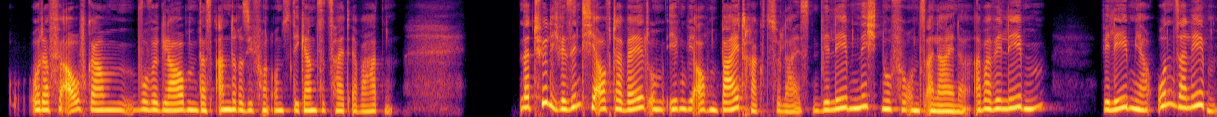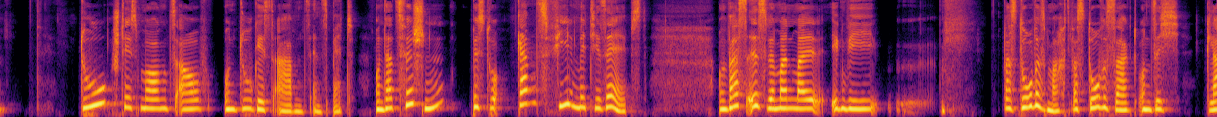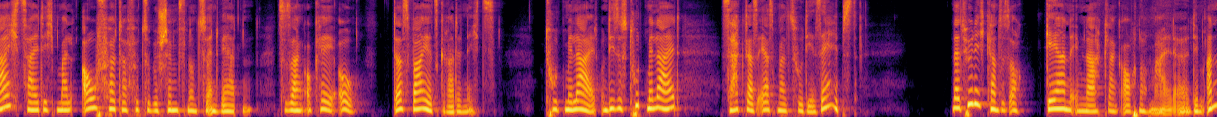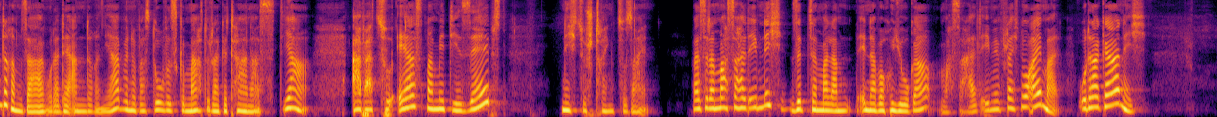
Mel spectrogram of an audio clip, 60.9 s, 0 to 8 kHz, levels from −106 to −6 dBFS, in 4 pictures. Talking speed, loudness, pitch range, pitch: 170 wpm, -19 LUFS, 175-235 Hz, 200 Hz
